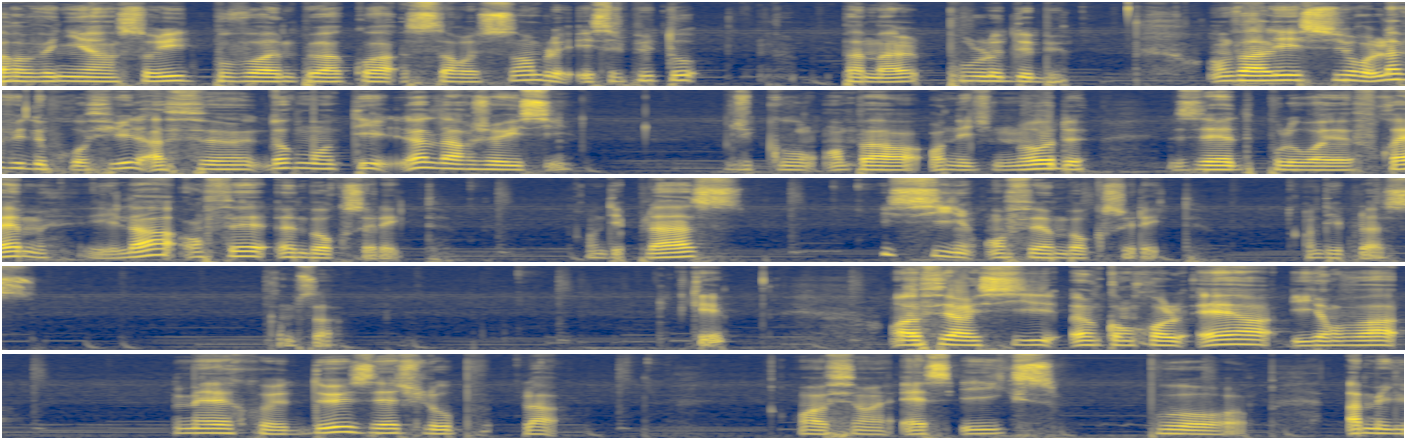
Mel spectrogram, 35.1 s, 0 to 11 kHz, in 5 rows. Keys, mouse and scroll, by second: 0.0 z, 0.7 Tab, 1.3-2.8 scroll down 4, 3.3-6.3 middle drag, 6.3 KP_3, 8.5-9.6 scroll down 1, 10.5 Tab, 12.4 z, 13.6 right click, 14.1 b, 16.4-18.2 drag, 18.2 right click, 18.5 b, 20.5-23.7 drag, 23.9 z, 25.6 ctrl+r, 32.3 s.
